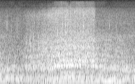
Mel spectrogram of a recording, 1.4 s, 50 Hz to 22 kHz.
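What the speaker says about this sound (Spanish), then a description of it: "El motor de serie, ¿cómo suena?" In Forza Horizon, the stock engine of a 2024 Mustang GT revs with a smooth rising and falling growl, steady and moderately loud across one brief sustained swell, with no talking.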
